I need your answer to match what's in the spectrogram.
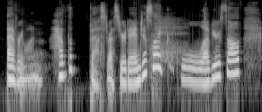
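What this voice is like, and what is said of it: Exaggerated sexy, sultry voice. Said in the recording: “in my sexiest voice.”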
